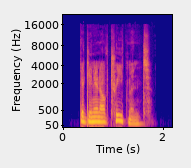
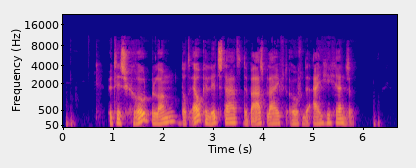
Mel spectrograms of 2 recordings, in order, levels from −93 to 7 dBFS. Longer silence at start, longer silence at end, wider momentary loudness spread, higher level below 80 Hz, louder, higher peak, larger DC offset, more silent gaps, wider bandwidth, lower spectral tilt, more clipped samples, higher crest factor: first, 0.35 s vs 0.05 s; about the same, 0.45 s vs 0.35 s; about the same, 10 LU vs 9 LU; about the same, -40 dBFS vs -44 dBFS; first, -14 LUFS vs -24 LUFS; first, 0 dBFS vs -4 dBFS; neither; neither; first, 13 kHz vs 11 kHz; first, -6 dB/octave vs -4.5 dB/octave; neither; second, 14 dB vs 20 dB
